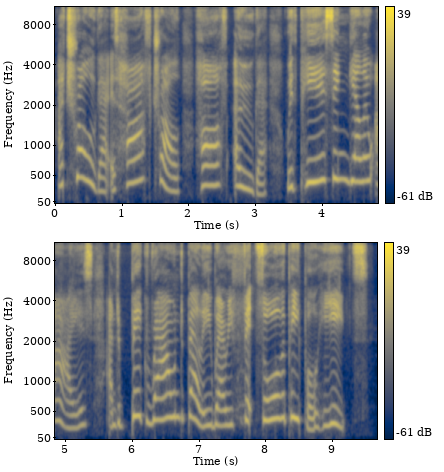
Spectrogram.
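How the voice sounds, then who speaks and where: A woman voicing a frightened, excitable young boy in a children's storybook, with an earnest manner. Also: very high voice, slow, few pauses, no room sound, studio quality, pitched above the performer's own voice, exaggerated voice. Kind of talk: children's storybook character reading.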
